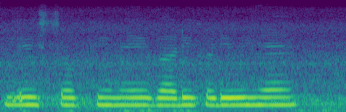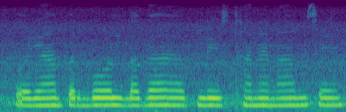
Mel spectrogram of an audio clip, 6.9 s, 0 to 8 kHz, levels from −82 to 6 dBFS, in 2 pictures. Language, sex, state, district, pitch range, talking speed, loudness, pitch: Hindi, female, Rajasthan, Bikaner, 195-200 Hz, 145 wpm, -12 LUFS, 195 Hz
